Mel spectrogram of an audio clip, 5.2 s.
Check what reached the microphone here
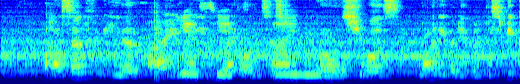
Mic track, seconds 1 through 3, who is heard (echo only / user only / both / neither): both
